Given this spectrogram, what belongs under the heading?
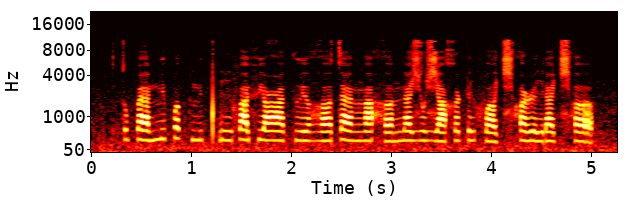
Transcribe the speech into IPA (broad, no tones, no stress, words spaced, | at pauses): tʊpæ mʲʊpɜkmʲʊ pʼifafʲɜʕæk lʲɐɦɐtæ ŋahɜn̪æʑʊ ʑaxɐʈi fɐt͡ɕʰɐ ɭiɾæt͡ɕʰɜ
